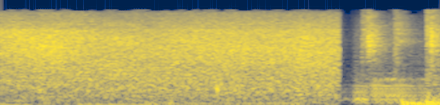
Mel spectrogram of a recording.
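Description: Steady rushing of a river waterfall, cut off abruptly near the end when music with a heavy beat starts.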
